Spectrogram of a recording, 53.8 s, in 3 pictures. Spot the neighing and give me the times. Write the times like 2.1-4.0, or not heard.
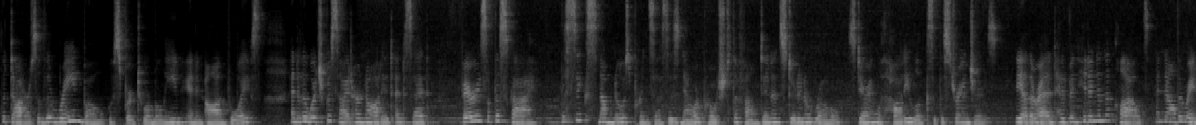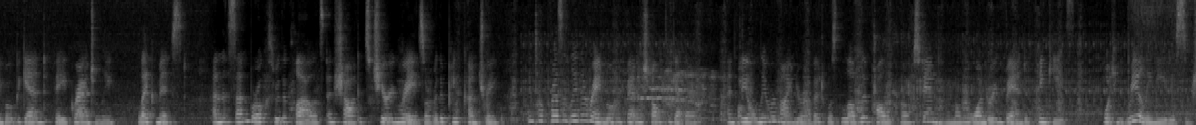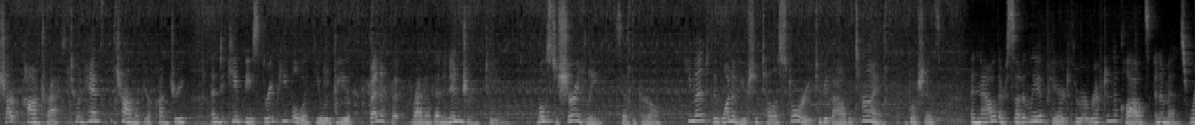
27.5-29.1.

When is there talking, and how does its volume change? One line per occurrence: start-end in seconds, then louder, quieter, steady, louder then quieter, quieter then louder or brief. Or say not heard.
0.0-53.7 steady.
